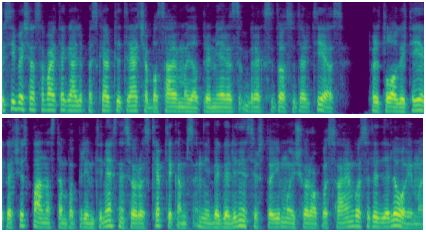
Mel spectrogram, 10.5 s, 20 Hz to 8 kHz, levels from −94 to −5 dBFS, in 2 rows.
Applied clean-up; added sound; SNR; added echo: neural mask model Resemble Enhance denoiser.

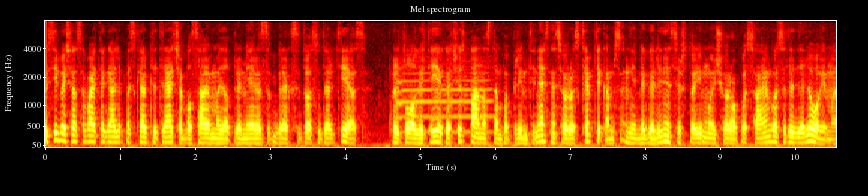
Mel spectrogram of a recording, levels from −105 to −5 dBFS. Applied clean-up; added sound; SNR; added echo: none; Trumpet; 16 dB; none.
